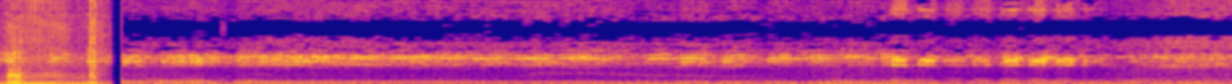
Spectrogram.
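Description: A motorcycle and scooter convoy running along a street, with steady engine noise and a held tone. In the first half second a siren-like warble repeats a few times a second, then cuts off abruptly.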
